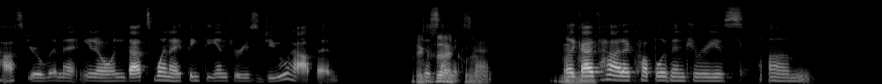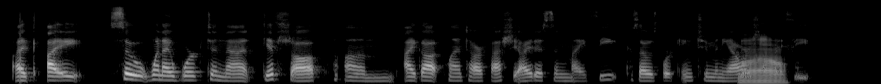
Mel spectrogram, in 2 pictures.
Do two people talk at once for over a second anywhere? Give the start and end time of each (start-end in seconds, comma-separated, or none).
none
